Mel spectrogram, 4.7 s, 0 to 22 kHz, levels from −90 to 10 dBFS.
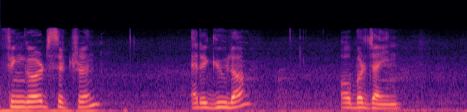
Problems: constant background noise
